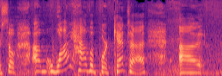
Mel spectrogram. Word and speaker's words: porchetta: We got legal lamb, but also today we're featuring our porquetta. Yes. Yeah. So, I said it wrong. So, it's not porchetta, it's porquetta. Porquetta. Okay.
